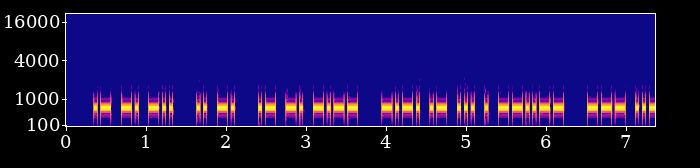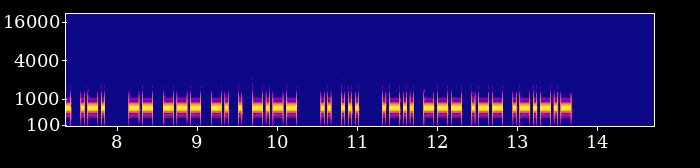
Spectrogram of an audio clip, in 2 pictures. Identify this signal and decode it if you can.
Morse code, heard as a keyed tone, about 28 wpm, 700 Hz. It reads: AND IN ANY CASE, OUR MONEY IS LOW.
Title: Sentences from Top 1000 Words - Review Part 1 - 28wpm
